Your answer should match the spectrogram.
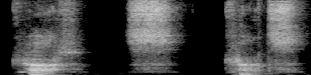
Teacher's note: You pluralize cat by adding an unvoiced S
